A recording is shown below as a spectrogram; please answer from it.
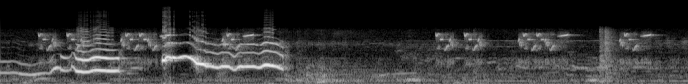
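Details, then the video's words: Patterdale × Border terrier dog singing: two short, wavering howls in the first three seconds, then the dog falls quiet and only television speech continues in the room. "Singing Dog"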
